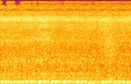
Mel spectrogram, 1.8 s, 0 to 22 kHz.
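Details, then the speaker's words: Ford BA Falcon drift car with freshly swapped green top Barra six-cylinder, 25% underdrive pulley, after 20-25 minutes idling with coolant bled; steady smooth low rumble, no knocks, ticks or misses. "She's been running for a good 20 minutes, 25 minutes, just sitting here idling. Everything sounds good."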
